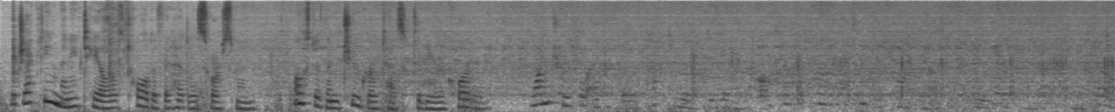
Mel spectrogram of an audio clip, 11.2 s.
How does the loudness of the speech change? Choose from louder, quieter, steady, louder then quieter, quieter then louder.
quieter.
